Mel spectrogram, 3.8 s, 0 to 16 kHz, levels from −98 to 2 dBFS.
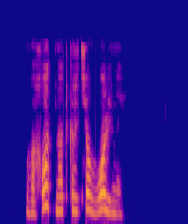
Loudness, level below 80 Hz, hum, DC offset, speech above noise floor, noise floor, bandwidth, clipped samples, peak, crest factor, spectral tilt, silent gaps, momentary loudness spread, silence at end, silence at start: -28 LUFS; -78 dBFS; none; under 0.1%; over 62 dB; under -90 dBFS; 8 kHz; under 0.1%; -10 dBFS; 22 dB; -4.5 dB/octave; none; 17 LU; 1.35 s; 0.55 s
